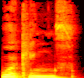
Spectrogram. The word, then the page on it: workings: British English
